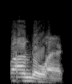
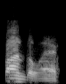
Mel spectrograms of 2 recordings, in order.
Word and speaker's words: Fond du Lac: Pretty much the Fond du Lac. Just the way you said it, Fond du Lac.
